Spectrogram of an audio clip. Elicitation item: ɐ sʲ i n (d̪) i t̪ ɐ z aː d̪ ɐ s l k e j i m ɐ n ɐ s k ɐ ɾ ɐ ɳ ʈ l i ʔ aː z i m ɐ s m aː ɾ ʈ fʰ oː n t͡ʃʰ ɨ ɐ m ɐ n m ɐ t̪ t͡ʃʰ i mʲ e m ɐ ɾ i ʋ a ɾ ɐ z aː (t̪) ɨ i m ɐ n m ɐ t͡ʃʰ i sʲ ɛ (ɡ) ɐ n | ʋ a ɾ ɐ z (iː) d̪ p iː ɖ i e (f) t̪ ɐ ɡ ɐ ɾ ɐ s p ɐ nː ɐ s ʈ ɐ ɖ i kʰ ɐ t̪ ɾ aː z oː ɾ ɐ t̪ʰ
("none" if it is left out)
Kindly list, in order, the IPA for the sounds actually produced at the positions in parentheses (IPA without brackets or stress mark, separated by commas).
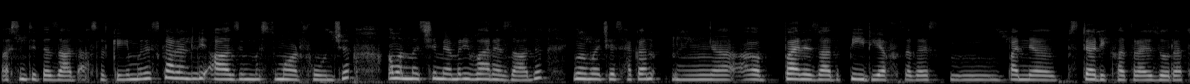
t̪, d̪, k, aː, f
